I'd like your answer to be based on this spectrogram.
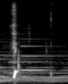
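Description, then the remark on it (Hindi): A single short hiccup sound effect, for a person starting to hiccup while climbing stairs with a bag of groceries, pops out near the start, quick and fairly loud, over a steady, faint tonal hum that continues to the end. “अपने हाथों में जो ग्रोसरी से भरा हुआ बैग है वो लेकर अपने सीढ़ियों पे चढ़ना शुरू करते हैं और तभी उन्हें हिचकी आना शुरू हो जाता है”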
